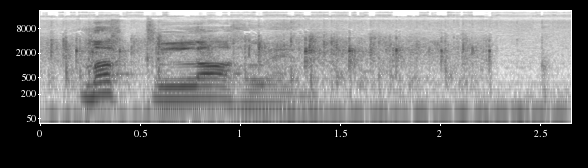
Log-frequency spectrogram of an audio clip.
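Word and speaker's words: McLaglen: Victor morreria de um infarto em 7 de novembro de 59 e ninguém nunca decorou ou soube direito como era dito seu nome em irlandês. O certo seria pronunciar McLaughlin.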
